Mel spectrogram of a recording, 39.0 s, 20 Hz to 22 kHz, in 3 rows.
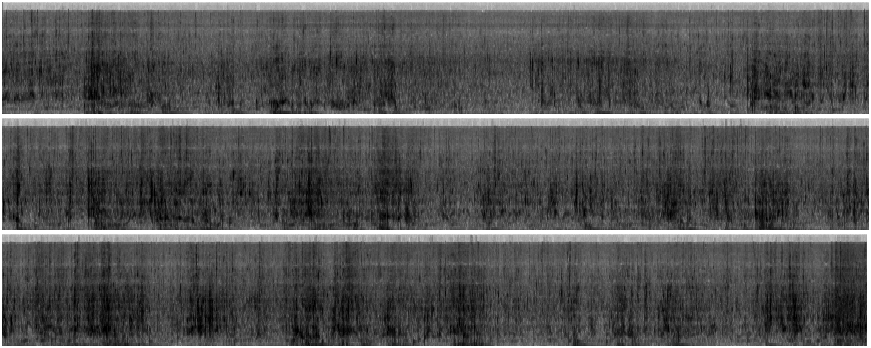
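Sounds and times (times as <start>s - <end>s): water splashing: 0.0s - 38.9s
water swirling and gurgling: 0.0s - 38.9s.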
